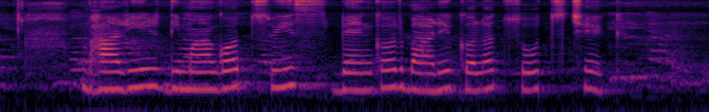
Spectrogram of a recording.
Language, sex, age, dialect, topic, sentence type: Magahi, female, 51-55, Northeastern/Surjapuri, banking, statement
